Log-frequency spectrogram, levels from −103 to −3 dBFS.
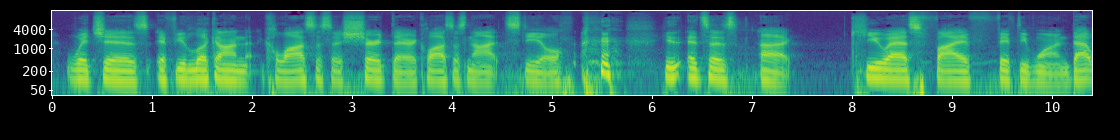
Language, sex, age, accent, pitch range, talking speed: English, male, 30-49, American, 95-115 Hz, 105 wpm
